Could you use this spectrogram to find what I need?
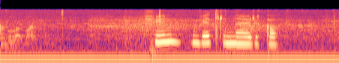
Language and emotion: Russian, neutral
